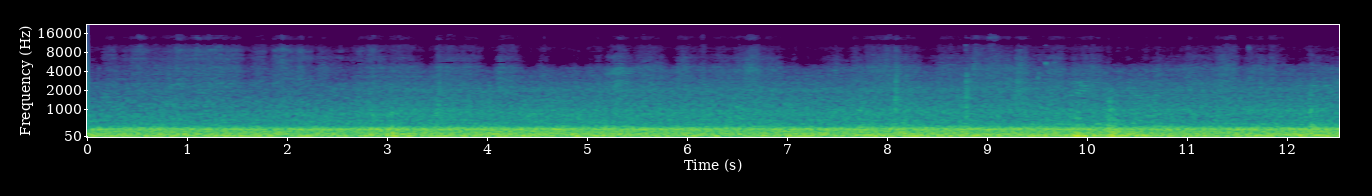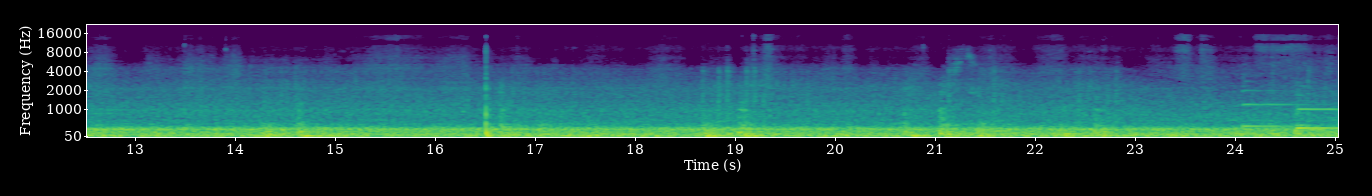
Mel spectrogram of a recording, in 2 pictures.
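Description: Steady low rumble of a Tobu Revaty limited-express electric train running, heard from inside the passenger cabin, with a few sharp knocks from the wheels and running gear. Near the end a short onboard chime of a few notes begins.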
